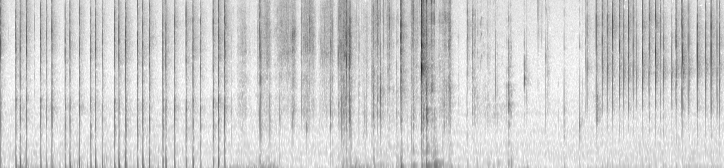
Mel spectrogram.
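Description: A small, flat, hollow pink printed cardboard b.colour eyeshadow palette box is held up close to a microphone and rapidly tapped and scratched with long nails. Quick, dry, bright clicks patter like typing on a keyboard, broken by stretches of rough scratching in the middle and a louder scrape just after six seconds. The tapping then resumes softly to the end.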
